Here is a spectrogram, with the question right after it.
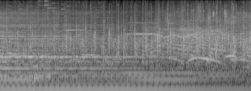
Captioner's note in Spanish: aplausos; silbidos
